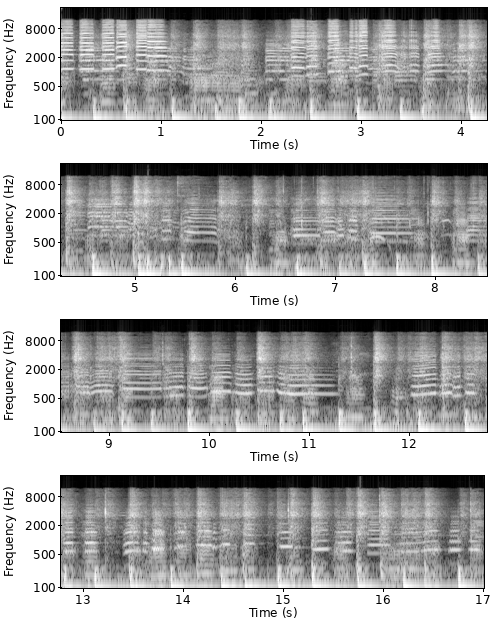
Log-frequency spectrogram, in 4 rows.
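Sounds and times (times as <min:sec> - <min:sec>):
brass band playing swing tune: 0:00.0 - 0:17.0.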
